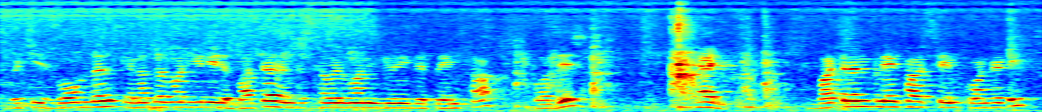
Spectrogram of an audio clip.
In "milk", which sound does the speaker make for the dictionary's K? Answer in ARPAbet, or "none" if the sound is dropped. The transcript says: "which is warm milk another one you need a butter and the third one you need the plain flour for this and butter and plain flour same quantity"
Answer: none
